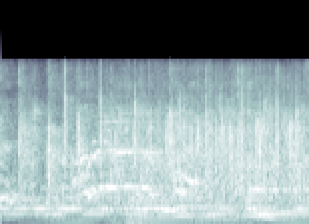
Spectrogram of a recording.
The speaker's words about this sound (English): Hallelujah. Bigger clap for this powerful, historic day in heaven. Thank you.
